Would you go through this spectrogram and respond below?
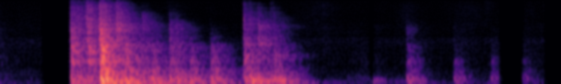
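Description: A door swings shut with a loud, drawn-out wooden rumble and thud close by, followed by a few softer knocks and clicks as it settles, with no talking.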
